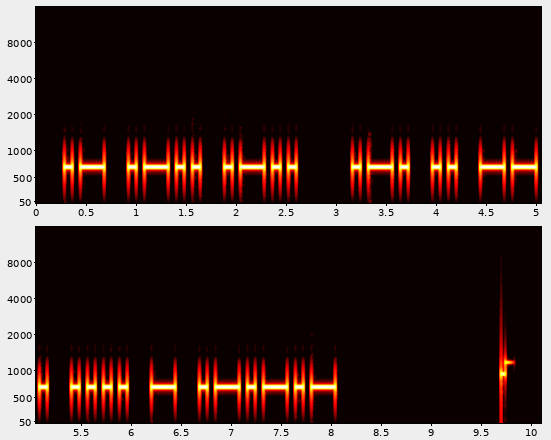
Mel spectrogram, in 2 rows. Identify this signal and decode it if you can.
Morse code, heard as a keyed tone, about 15 wpm, 700 Hz. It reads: ALL RIGHT.
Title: Sentences from Top 1000 Words - Review Part 1 - 15wpm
